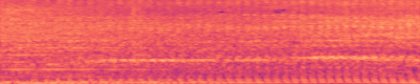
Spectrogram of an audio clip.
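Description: Sport motorcycle engine running steadily at idle.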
